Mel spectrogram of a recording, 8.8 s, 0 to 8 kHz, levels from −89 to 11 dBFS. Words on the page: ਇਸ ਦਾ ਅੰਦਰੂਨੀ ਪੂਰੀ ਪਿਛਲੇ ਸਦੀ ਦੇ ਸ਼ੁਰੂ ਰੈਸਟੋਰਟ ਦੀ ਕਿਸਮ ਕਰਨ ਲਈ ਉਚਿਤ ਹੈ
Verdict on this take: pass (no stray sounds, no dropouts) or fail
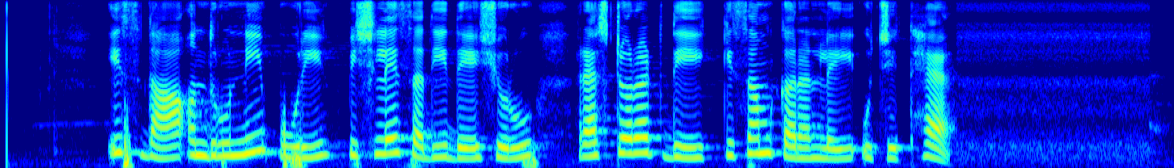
pass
